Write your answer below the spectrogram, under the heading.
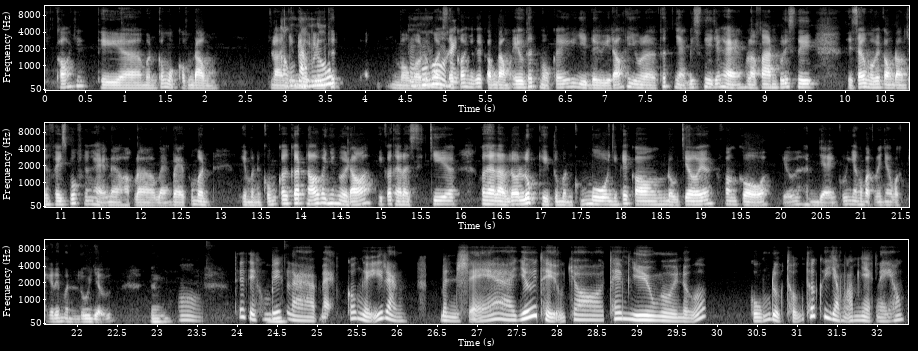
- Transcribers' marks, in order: static; tapping; other background noise; laughing while speaking: "Ồ"; distorted speech
- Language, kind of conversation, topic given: Vietnamese, podcast, Âm nhạc gắn với kỷ niệm nào rõ nét nhất đối với bạn?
